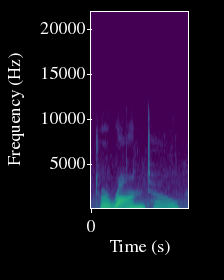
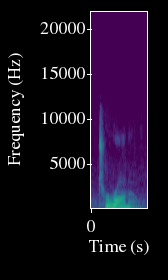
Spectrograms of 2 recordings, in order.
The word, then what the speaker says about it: Toronto: Not Toronto, but Toronto, smooth and clipped the way the locals say it.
